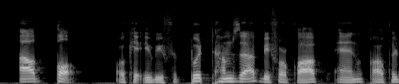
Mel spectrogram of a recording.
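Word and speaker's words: ء: So from your lower throat, from here, okay? From here. So you pronounce these 2 letters, hamza and ha.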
